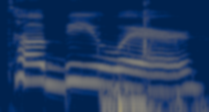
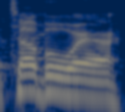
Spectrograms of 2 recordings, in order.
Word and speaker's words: Tupperware: I see you the tubby wear. Oh, Tupperware. Yeah, what's that? I mispronounced the word Tupperware on my old podcast,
